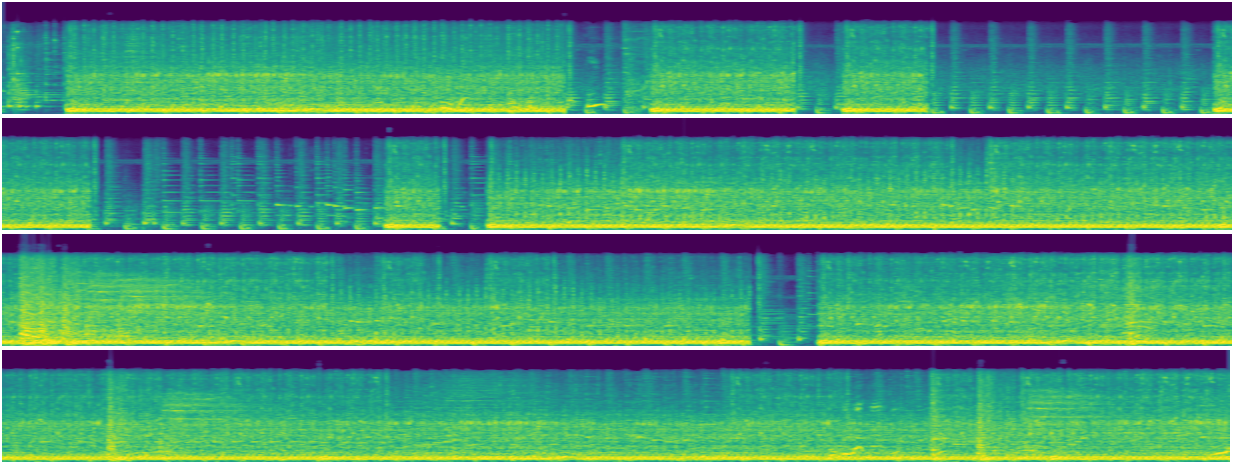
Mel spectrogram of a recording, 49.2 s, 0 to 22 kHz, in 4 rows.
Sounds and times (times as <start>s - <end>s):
Music: 0.0s - 1.7s, 4.4s - 49.1s.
